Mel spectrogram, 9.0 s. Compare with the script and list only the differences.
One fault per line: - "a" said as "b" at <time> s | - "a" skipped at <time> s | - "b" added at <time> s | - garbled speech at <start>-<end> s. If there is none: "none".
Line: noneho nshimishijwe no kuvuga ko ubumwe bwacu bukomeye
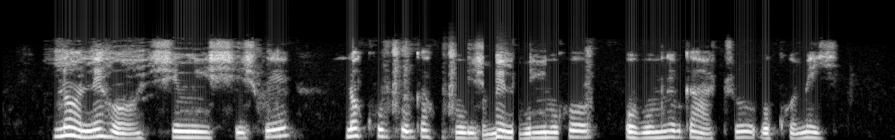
- garbled speech at 4.4-5.6 s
